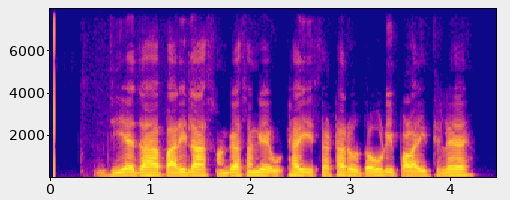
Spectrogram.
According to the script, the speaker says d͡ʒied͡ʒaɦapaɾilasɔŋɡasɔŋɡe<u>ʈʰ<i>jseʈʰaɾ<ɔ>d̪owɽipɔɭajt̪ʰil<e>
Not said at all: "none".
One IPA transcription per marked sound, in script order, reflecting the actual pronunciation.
u, a, u, e

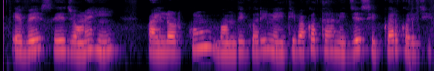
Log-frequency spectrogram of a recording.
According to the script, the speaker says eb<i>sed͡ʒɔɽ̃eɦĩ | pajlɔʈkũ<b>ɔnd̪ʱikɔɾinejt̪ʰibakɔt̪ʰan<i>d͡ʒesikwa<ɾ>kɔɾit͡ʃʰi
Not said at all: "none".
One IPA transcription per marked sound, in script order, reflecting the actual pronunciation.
e, b, i, ɾ

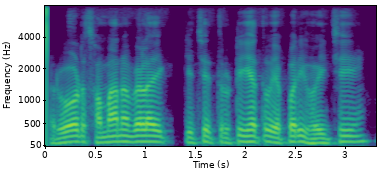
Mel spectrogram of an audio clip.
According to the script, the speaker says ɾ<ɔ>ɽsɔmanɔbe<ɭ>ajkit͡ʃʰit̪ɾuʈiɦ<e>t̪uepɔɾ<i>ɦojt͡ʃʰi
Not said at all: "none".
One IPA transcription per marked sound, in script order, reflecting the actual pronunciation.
o, ɭ, e, i

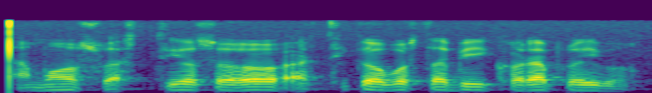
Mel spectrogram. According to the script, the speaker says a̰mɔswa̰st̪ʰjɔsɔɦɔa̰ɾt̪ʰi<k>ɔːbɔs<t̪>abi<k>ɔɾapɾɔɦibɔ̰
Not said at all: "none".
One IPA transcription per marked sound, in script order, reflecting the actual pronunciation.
k, t̪ʰ, kʰ

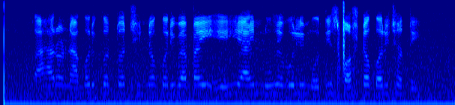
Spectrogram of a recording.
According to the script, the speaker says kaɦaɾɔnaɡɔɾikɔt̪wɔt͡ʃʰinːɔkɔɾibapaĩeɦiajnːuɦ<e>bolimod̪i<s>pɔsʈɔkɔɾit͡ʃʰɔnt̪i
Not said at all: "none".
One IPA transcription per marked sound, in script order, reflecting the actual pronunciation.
e, s

